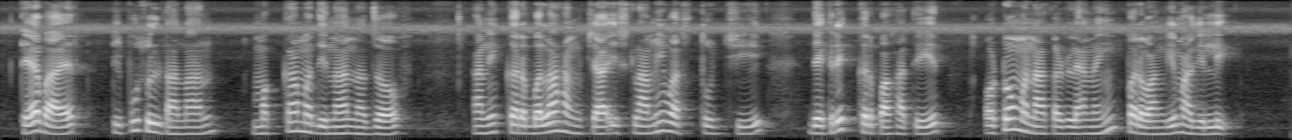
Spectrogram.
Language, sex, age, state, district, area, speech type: Goan Konkani, male, 18-30, Goa, Canacona, rural, read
